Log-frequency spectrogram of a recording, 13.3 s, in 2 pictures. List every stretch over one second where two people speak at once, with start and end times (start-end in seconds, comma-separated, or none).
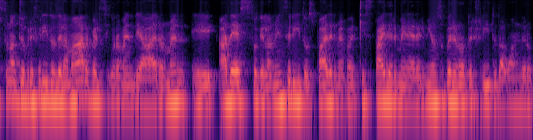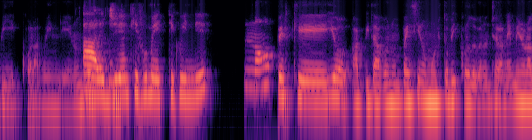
none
